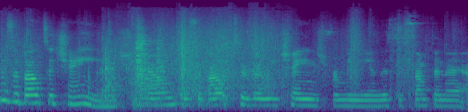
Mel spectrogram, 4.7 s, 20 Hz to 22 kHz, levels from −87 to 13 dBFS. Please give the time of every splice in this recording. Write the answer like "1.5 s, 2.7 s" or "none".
none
